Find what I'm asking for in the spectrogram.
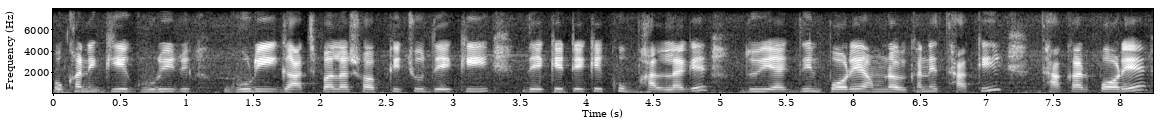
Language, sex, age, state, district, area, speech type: Bengali, female, 45-60, West Bengal, South 24 Parganas, rural, spontaneous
